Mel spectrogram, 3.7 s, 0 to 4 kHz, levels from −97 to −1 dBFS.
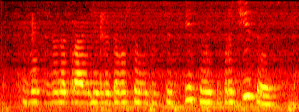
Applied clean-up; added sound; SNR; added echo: none; none; none; reverberation time 0.2 s.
